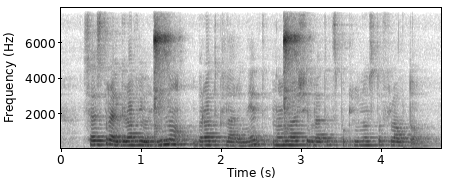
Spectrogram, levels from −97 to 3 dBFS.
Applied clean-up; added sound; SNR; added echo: none; Tambourine; 3 dB; reverberation time 0.7 s.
